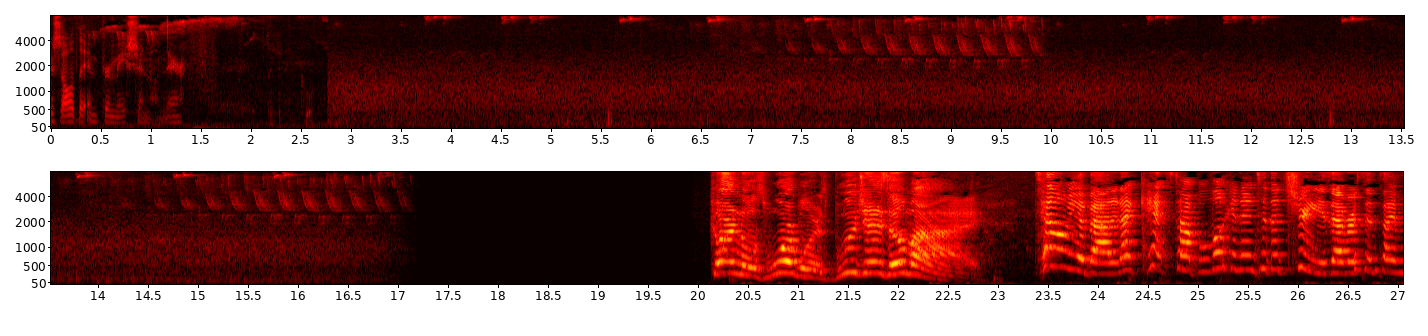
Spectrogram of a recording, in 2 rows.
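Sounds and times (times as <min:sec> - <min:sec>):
faint birdsong chips: 0:00.6 - 0:17.1
bird trilling: 0:03.4 - 0:17.0.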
